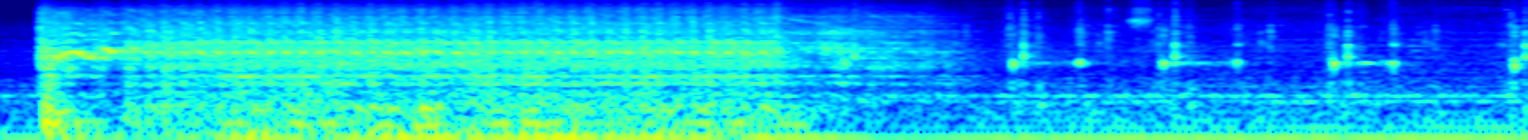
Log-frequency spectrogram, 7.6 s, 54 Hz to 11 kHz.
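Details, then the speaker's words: 1969 Camaro with 496 big block, first start attempt: several seconds of steady starter churning with no firing, then it stops; cranking dry, no fuel at the carburetor yet. "still no fuel yet what's going on guys"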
